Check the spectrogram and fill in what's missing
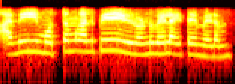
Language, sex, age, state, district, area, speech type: Telugu, female, 18-30, Telangana, Peddapalli, rural, conversation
